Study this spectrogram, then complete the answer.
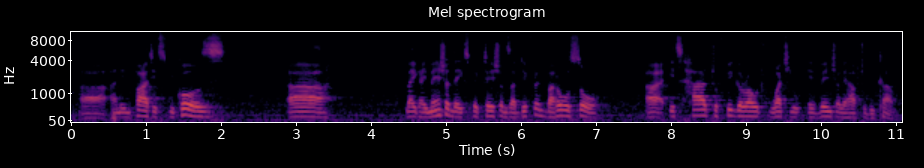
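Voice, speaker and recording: A man with a Ugandan accent, fairly high-pitched, at a moderate pace, fairly even intonation and long, frequent pauses. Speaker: immigrant professional sharing his story. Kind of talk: interview testimony. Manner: halting, many fillers.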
